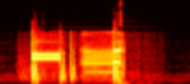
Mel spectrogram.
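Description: Telephone keypad tones as buttons are pressed on a group call line: a few short, clear electronic beeps in quick succession, loud against silence.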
